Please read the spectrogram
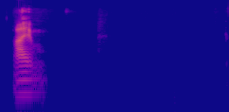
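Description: Two brief spoken words, then near silence broken by a single faint click about a second in.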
